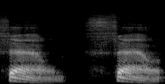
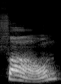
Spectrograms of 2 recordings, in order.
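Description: First: American "found" with AE-oo and dropped D; American accent. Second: British "found" with AH-oo and dropped D; British accent. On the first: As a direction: say "found" as falling FAE-oon. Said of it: "ওরা বলছে". (American উচ্চারণে) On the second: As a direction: say "found" as FAH-oon. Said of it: "ব্রিটিশরা বলতেছে". (British উচ্চারণে) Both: Shown as a demonstration.

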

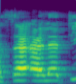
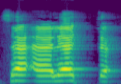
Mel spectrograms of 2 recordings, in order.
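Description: First: سألت ending in "ti"; ta with its vowel. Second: Slow, loud سألت stopped on t; ta at a pause. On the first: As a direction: sound the final ta of سألت as "ti". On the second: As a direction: end سألت on a crisp t, no vowel. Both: Shown as a demonstration. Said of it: "تنطق تاء في الحركة".

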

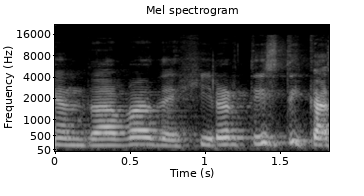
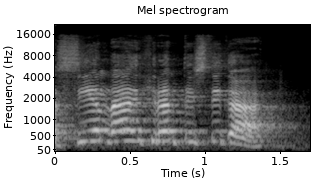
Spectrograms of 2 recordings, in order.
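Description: First: Said in the usual way. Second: Playful. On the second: Real, not acted.

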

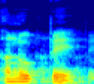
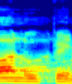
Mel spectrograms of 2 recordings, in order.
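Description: First: ਅਨੂਪੇ as a-noo-pe, brief opening a; short light a starting ਅਨੂਪੇ, falling end; correct short first vowel. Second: ਅਨੂਪੇ as aa-noo-pe; long aa starting ਅਨੂਪੇ; wrong long first vowel. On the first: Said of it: "ਅਨੂਪੇ ਪਾਠ ਕਰਨਾ". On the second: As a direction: stretch the opening vowel of ਅਨੂਪੇ to aa. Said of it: "ਨਹੀਂ ਕਰਨਾ". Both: Shown as a demonstration.

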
